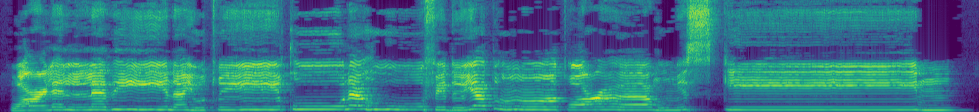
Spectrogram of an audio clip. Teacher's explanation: وَعَلَى الَّذِينَ يُطِيقُونَهُ فِدْيَةٌ طَعَامُ مِسْكِينٍ، ذال نرمی سے ادا کریں گے۔ یا ساکن سے پہلے زیر یا مدہ 2 سیکنڈ تک کھینچ کر لمبا کر کے پڑھنا ہے۔ قوا مستعلیہ میں سے ہے، موٹا پڑھیں گے، منہ اور آواز کو کھول کر۔ · قاف مستعلیہ میں سے ہے، موٹا پڑھیں گے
